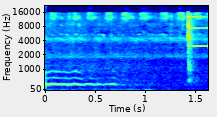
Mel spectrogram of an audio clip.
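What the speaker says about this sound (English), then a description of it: "O is for owl." An owl gives a short hoot, a clear tonal call that trails off, followed by a brief bright chirp near the end.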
